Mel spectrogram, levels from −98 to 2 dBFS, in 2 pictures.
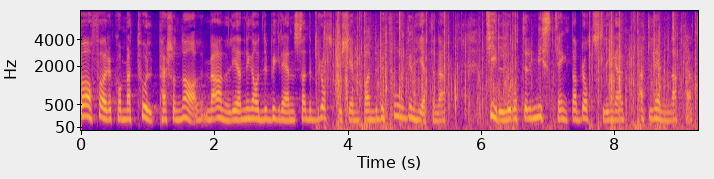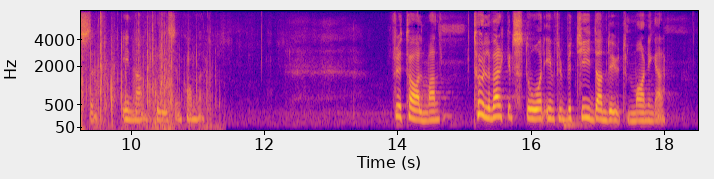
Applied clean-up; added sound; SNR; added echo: none; Crumpling, crinkling; 8 dB; none.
